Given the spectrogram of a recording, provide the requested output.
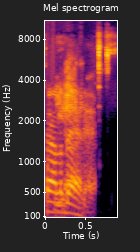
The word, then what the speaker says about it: Biadasz: Is that how you pronounce it? Tyler Badass. That's badass. That's Tyler Badass. Yeah, that's Tyler Badass.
